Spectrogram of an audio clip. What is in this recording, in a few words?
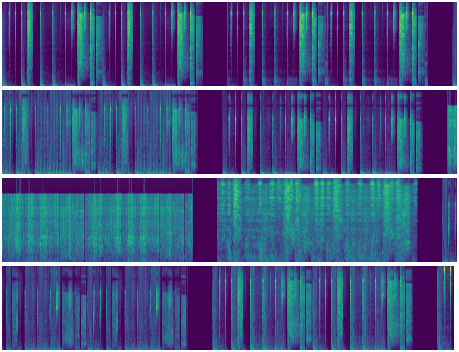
Drum Loop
